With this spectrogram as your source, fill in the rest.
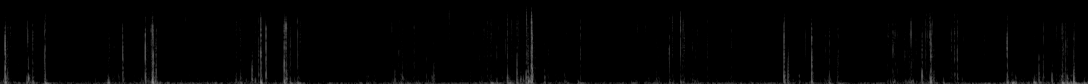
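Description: Long nails scratch and crinkle a small, filled Betty Bossi Fladli instant soup packet made of plastic foil. Quiet, irregular bursts of crisp crackling and scratchy, tearing-like rustles stop short with no ring, over a soft low rumble.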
